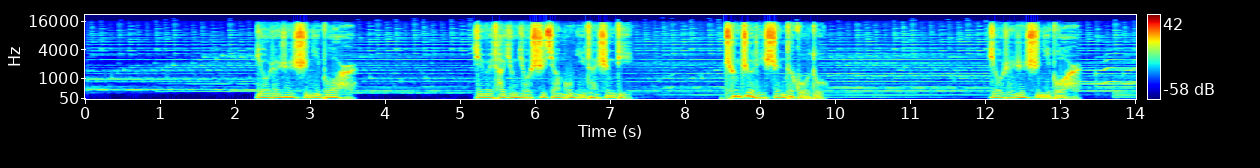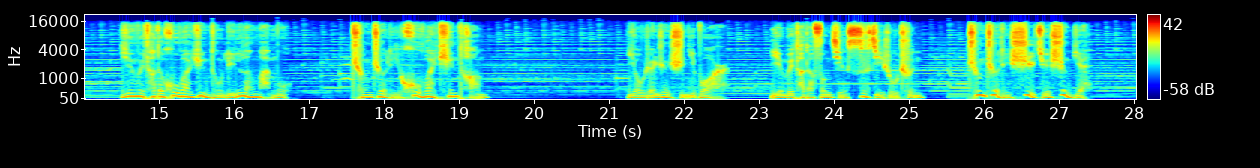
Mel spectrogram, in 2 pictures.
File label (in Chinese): 男,企业宣传,无播音腔; 圣途体育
